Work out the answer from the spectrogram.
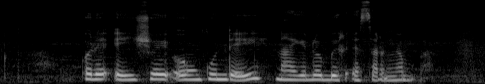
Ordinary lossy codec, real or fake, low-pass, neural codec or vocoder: none; real; none; none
